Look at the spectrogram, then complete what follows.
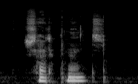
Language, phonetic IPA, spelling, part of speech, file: Polish, [ˈʃarpnɔ̃ɲt͡ɕ], szarpnąć, verb, LL-Q809 (pol)-szarpnąć.wav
